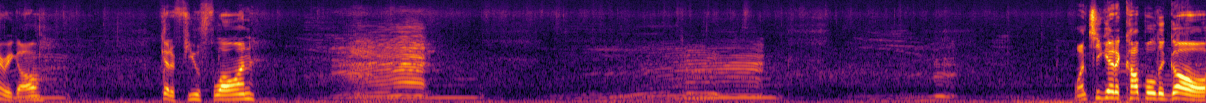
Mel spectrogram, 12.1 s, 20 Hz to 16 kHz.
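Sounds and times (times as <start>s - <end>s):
steady low rumble: 0.0s - 12.0s
cattle mooing: 2.9s - 12.0s.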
